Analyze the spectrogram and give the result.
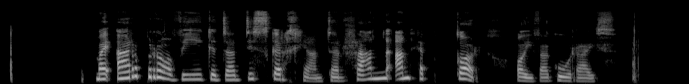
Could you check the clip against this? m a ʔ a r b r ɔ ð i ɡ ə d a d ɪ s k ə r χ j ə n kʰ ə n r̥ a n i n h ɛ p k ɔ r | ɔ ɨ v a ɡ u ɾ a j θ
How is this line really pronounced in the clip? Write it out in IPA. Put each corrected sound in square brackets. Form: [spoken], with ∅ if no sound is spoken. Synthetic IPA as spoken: m a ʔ a r b r ɔ [v] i ɡ ə d a d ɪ s k ə r χ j [a] n [tʰ] ə n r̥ a n [a] n h ɛ p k ɔ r | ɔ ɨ v a ɡ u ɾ a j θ

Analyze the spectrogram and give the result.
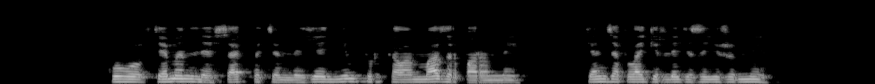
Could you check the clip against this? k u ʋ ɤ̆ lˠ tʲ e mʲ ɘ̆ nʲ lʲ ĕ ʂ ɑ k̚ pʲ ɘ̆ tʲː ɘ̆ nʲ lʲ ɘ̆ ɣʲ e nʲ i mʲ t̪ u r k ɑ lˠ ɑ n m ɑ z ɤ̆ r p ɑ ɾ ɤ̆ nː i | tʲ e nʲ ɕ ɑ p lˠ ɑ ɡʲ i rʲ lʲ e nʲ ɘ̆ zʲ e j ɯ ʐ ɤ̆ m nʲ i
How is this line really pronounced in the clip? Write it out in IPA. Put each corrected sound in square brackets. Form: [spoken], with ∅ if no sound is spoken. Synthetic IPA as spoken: k u ʋ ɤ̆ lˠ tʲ e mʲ ɘ̆ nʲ lʲ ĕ [ɕ] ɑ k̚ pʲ ɘ̆ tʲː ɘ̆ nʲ lʲ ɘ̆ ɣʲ e nʲ i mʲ t̪ u r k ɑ lˠ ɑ n m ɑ z ɤ̆ r p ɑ ɾ ɤ̆ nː i | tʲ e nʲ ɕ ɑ p lˠ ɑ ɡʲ i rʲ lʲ e [dʲ] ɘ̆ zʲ e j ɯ ʐ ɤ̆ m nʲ i

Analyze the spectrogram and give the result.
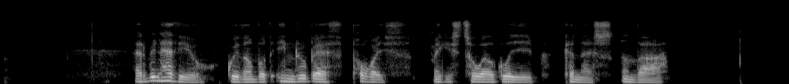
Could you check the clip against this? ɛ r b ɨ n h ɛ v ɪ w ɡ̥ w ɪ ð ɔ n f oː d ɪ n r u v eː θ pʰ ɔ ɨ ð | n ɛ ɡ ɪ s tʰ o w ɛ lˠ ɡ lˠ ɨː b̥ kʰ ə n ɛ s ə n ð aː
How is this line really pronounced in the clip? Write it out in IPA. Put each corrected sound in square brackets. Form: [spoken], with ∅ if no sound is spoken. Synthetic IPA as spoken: ɛ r b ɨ n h ɛ [ð] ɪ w ɡ̥ w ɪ ð ɔ n [v] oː d ɪ n r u [b] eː θ pʰ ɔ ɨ [θ] | [m] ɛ ɡ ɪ s tʰ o w ɛ lˠ ɡ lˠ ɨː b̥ kʰ ə n ɛ s ə n ð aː

